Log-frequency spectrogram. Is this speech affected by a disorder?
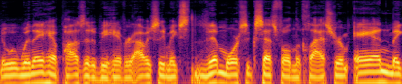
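No.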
